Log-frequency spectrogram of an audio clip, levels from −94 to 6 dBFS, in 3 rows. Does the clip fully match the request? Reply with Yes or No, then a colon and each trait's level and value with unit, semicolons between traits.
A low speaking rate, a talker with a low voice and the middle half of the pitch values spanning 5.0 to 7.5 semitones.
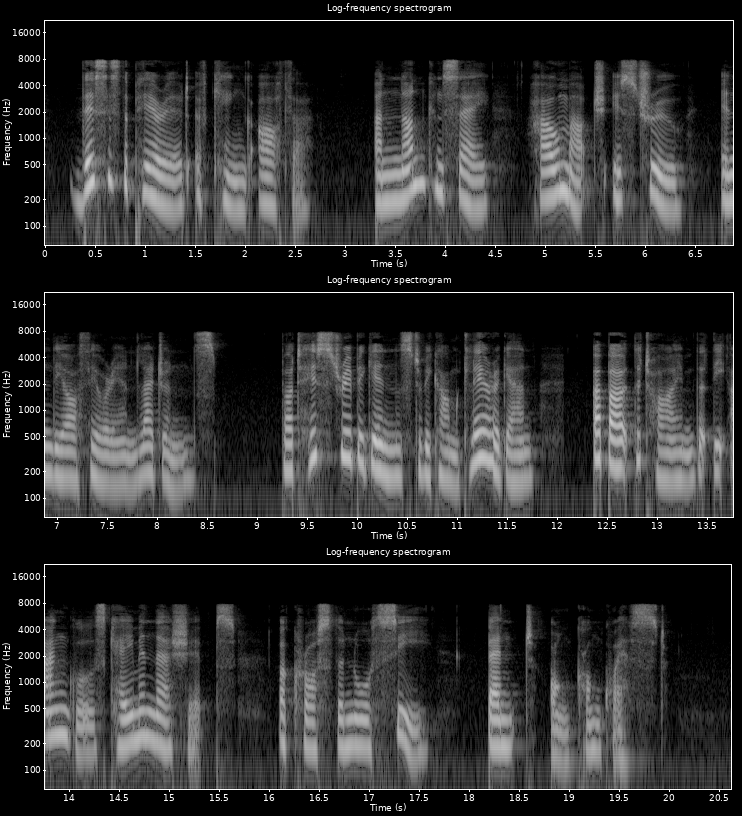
No: slow, 125 wpm; high, 190 Hz; wide, 5.4 semitones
